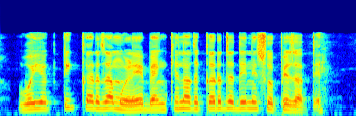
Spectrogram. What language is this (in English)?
Marathi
